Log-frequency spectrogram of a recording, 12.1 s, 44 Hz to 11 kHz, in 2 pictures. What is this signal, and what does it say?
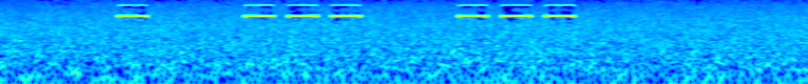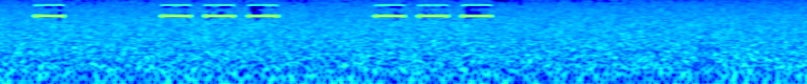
Beep code, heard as a piezo beeper, played twice, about 3750 Hz. 1-3-3. In Phoenix BIOS tables: chip or data line failure in the first 64 KB of memory.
